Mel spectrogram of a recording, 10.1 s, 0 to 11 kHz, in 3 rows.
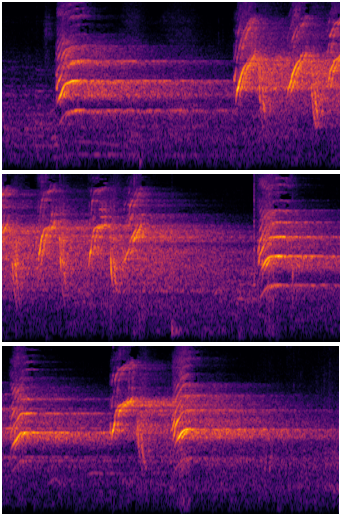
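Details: Captive belugas in training at Port of Nagoya Public Aquarium, 1 December 2019, named Hodoi, Gray and Mirai; loud harmonic squeals with sharp rising starts come in bursts every second or two, echoing indoors.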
